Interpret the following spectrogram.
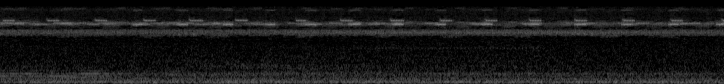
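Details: Night chorus of crickets recorded on a humid, warm Midwestern summer evening; bright, shrill chirping bands beat rhythmically about twice a second, fairly regular, over quiet background hiss.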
